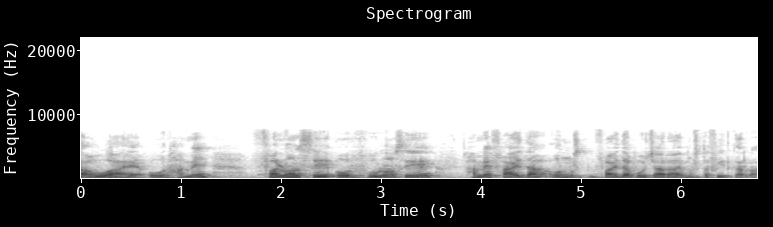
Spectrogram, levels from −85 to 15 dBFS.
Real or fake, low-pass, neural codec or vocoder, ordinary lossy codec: real; none; none; none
